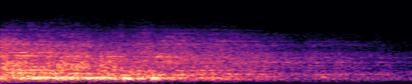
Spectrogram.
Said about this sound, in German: Vielleicht schneide ich das raus, aber da ist gerade ein Zug vorbeigefahren.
